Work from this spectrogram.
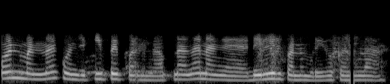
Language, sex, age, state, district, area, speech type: Tamil, female, 18-30, Tamil Nadu, Kallakurichi, rural, conversation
